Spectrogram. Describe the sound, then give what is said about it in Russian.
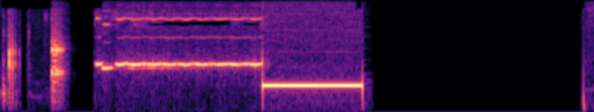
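Telephone tones play while a call is transferred to a specialist: a few short clicks, then a steady electronic tone that switches to a lower steady tone before cutting off into silence. “Секундочку, сейчас соединю вас со специалистом.”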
